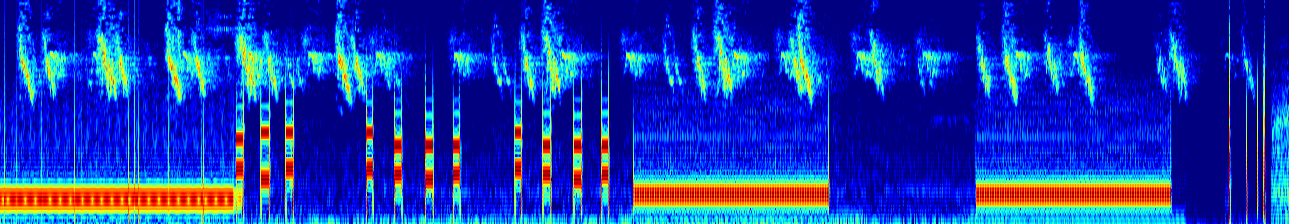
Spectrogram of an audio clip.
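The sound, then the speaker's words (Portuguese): Phone tones of an outgoing call: a steady dial tone, a quick run of keypad beeps, then two long ringing tones separated by a pause, with birds chirping throughout. “Vou ligar para Gabi.”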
